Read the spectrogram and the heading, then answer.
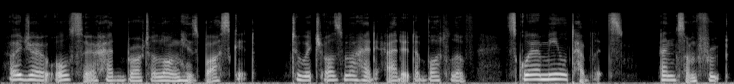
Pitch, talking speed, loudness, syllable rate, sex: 195 Hz, 170 wpm, -19 LUFS, 4.9 syllables/s, female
